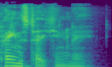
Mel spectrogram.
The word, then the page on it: painstakingly: British English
